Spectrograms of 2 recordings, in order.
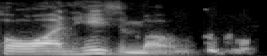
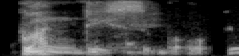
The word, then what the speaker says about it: Juandissimo: Poof has purple irises, so that's why there's a theory about Juan Hisimo. Juan. Shut up. Yeah. Shut up. That's a mispronunciation on my part. Juandissimo.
